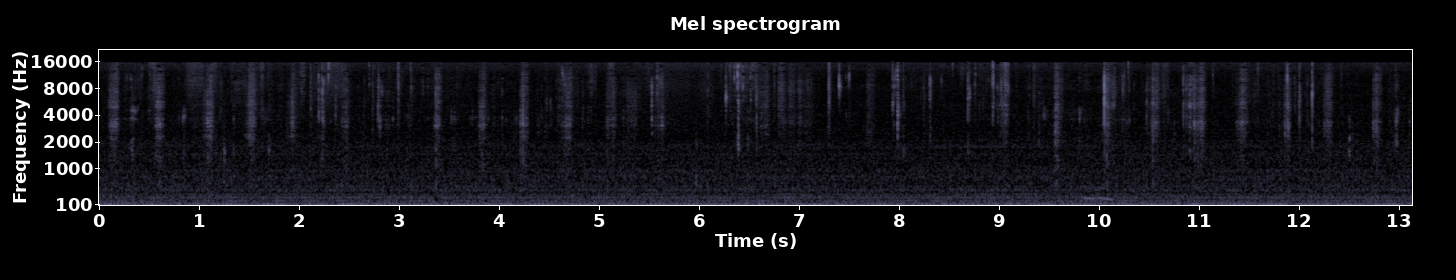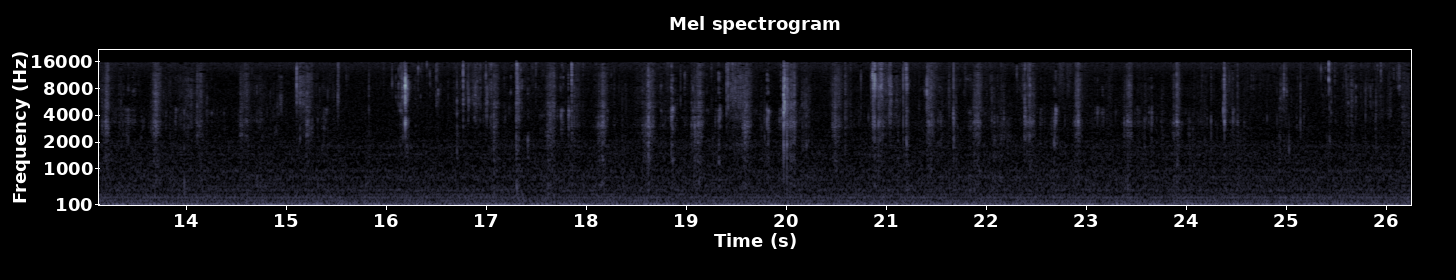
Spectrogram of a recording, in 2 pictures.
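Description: Close-miked chewing and crunching of coleslaw, with many small sharp clicks of a fork against the cup, over a steady low hum.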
